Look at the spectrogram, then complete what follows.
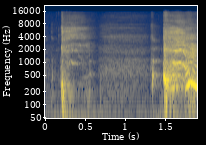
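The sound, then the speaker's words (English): Someone coughs a few times after saliva went down the wrong pipe: a sharp cough, a pause, then a quick hack leading into a louder, raspy, drawn-out cough. “No, I like some saliva went down the wrong pipe.”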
